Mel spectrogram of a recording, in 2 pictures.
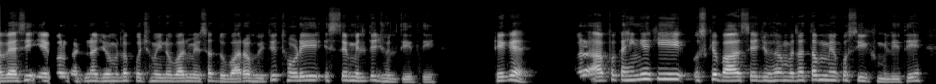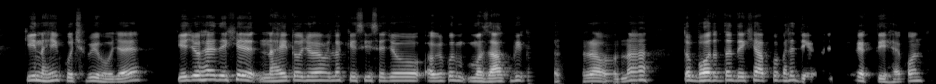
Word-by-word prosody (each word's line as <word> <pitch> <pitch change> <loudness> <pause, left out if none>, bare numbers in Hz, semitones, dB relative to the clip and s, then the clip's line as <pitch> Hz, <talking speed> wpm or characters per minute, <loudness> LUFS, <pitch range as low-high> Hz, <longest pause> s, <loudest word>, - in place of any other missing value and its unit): वैसे 160 +6 +5 0.2
एक 170 - -2
और 180 - +2
घटना 160 +2 -1
जो 160 0 -1
मतलब 175 +2 -3
कुछ 165 -2 -5
महीनों 155 -1 -2
बाद 155 0 +2
मेरे 155 -1 -2
साथ 170 - -1
दोबारा 135 +3 +2
हुई 145 -2 -5
थी 215 - -1
थोड़ी 185 +1 +2
इससे 195 0 -2
मिलती 175 +1 -1
जुलती 135 -7 -6
थी। 115 -1 -10 0.6
ठीक 180 +4 +2
है? 200 - +7 0.6
और 220 - +2
आप 180 0 +3
कहेंगे 215 +4 +2
कि 245 -1 +4 0.2
उसके 185 +6 +1
बाद 180 0 +8
से 190 +1 -1
जो 180 -1 -4
है 185 +1 -1
मतलब 190 +2 -1
तब 210 - +3
मेरे 200 -2 0
को 200 - -5
सीख 170 -5 -5
मिली 125 -1 -4
थी 160 +6 -3 0.4
कि 200 +1 +3
नहीं 175 +1 0
कुछ 160 -4 -5
भी 165 - -1
हो 125 -5 -2
जाए 160 +10 +2 0.4
ये 180 - +4
जो 205 +1 +5
है 220 +1 +4
देखिए 205 -1 +3
ना 155 0 -1 0.2
तो 190 - -1
जो 185 0 0
है 185 - +2
मतलब 185 +1 -4
किसी 180 0 -5
से 175 -1 -4
जो 175 +1 -1 0.3
अगर 160 +1 +1
कोई 190 -1 -5
मज़ाक 150 +1 +3
भी 190 - -4
कर 185 0 -25 0.4
रहा 155 0 +3
हो 150 -5 -3
ना 195 +7 0 0.4
तो 195 - +1
बहुत 185 +1 +7
तक 200 - +1
देखिए 180 +1 0
आपको 185 +2 -3
पहले 180 +2 -4
देखना 475 - -6 0.2
ही - - -37
व्यक्ति 480 -1 +1
है 120 - -2
कौन? 165 +8 -4
180 Hz, 235 wpm, -23 LUFS, 160-195 Hz, 0.6 s, बाद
